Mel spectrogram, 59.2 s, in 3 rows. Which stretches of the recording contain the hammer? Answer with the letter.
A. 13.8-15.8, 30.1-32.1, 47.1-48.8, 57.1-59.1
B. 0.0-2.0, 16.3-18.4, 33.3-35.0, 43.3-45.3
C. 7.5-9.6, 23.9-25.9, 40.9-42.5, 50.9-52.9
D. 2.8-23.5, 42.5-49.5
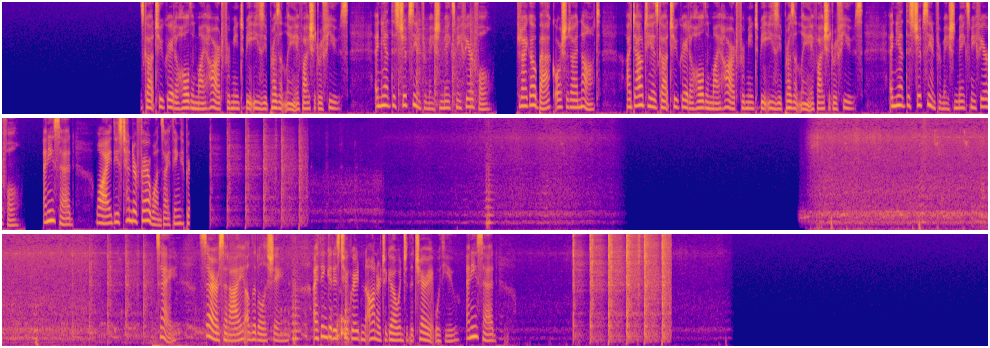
C.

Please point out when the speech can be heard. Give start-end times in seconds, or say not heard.
2.8-23.5, 42.5-49.5.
